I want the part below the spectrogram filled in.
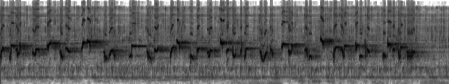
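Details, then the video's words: Sooty-headed bulbul singing energetically in the long ropel style, a steady stream of loud, liquid whistled phrases, each rising then hooking downward, repeated for several seconds. "kicau trucukan gacorr ropel panjang"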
